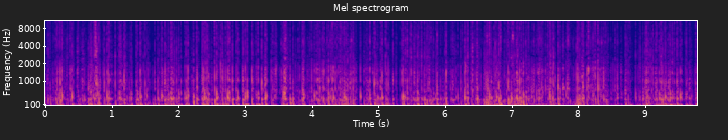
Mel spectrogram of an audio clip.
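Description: A round, hollow, translucent blue plastic container held in both hands is rapidly tapped and scratched with fingertips and nails. The result is a dense, continuous stream of quick, dry clicks and scrapes with a hollow, low-weighted body and almost no ring after each hit.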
